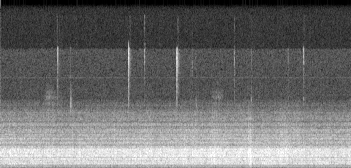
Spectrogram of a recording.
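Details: AWA transistor radio after refitting the speaker during restoration: constant loud hiss with faint steady whine, no station received; still very noisy, cause unknown.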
